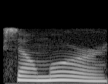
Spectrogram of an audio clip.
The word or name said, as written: Saumur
